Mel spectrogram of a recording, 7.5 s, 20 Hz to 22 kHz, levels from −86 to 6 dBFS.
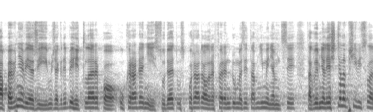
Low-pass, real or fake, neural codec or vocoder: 9.9 kHz; fake; vocoder, 22.05 kHz, 80 mel bands, Vocos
